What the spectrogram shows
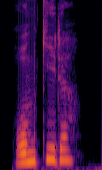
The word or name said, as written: rumgitter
